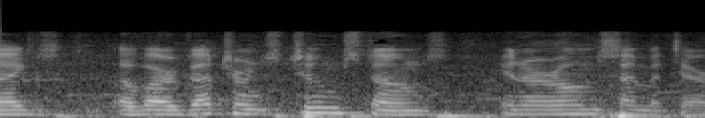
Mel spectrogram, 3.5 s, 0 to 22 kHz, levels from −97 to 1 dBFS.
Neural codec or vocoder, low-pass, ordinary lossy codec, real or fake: none; 7.2 kHz; MP3, 48 kbps; real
